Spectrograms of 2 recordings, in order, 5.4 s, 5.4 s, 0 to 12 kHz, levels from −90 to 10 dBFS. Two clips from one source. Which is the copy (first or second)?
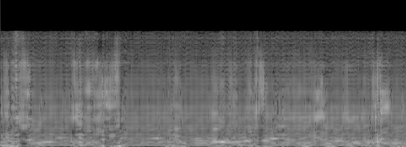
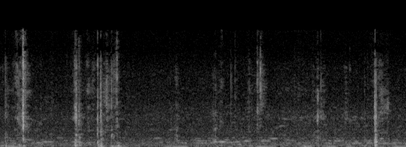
first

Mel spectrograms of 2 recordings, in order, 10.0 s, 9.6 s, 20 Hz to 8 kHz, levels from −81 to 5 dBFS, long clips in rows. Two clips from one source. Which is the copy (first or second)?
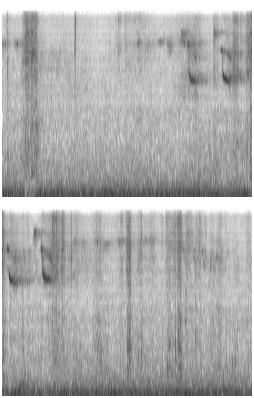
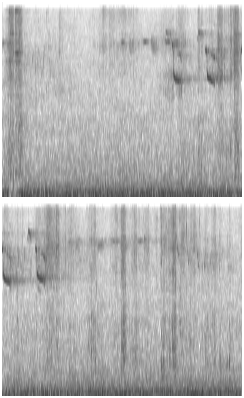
first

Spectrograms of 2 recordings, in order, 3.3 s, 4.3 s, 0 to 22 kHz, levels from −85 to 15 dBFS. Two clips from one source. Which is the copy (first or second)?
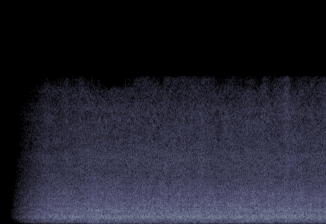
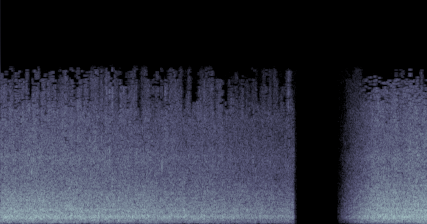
first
